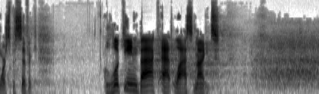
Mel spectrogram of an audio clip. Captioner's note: laughter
